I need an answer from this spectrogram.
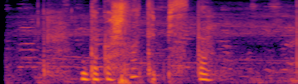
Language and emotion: Russian, angry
